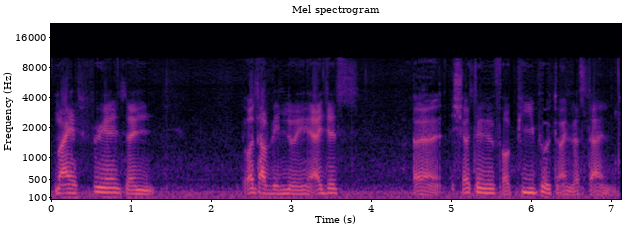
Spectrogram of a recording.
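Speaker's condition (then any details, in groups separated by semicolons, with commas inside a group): Cerebral palsy; diagnosed at age 24; speech therapy, speech improved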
